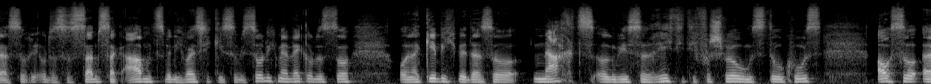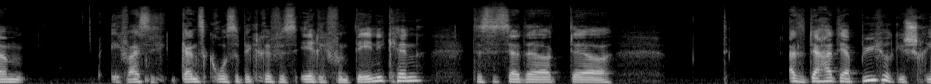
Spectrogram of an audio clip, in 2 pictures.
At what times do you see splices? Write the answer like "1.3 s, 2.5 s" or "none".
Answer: none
